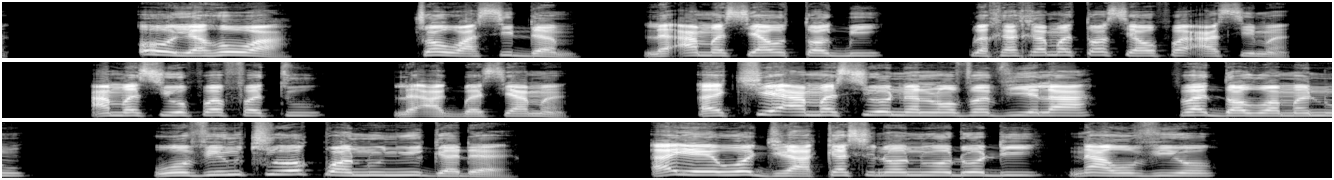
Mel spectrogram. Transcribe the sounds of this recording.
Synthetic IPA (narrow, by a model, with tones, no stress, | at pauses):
o˦je˨ɦo˦wa̰˨ | t͡ʃɔ˦wo˨a˨si˦ɖɛ˨m | lɛ˨ʔa˨mɛ̃˨si˨a˨wo˦t̪ɔ˦ɡ͡bi˦ | k͡plɛ˨xɛ˦xɛ˦mɛ̃˦t̪ɔ˦si˨a˨wo˦ɸɛ˦ʔa˨si˦mɛ̰̃˨ | a̰˨mɛ̃˨si˨wo˦ɸɛ˦ɸɛ˦t̪u˦ | lɛ˨a˨ɡ͡bɛ˨si˨a˨mɛ̰̃˨ | ɛ˨t͡ɕi˦ɛ˦a˨mɛ̃˨si˨wo˦nɛ̃˨lɔ̃˨vɛ˦vi˦ɛ˦la˦ | ɸɛ˦d̪ɔ˦vo˨a˨mɛ̃˨nũ˦ | wo˨vi˦ŋũ˦t͡ʃi˦wo˦k͡pɔ˦nũ˦ɲũ˦ĩ˦ɡɛ˨ɖɛ̰˨ | e˦jɛ˦wo˦d͡ʒɾa˨kɛ˦si˦nɔ̃˦nũ˦wo˦ɖo˦ɖi˦nã˦wo˦vi˦wo˦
